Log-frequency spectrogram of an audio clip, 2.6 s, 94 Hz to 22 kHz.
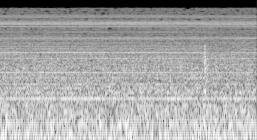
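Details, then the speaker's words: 1957 Chevy Model 561 car radio on a 12-volt bench supply during low-volume repair; steady, even vibrator supply buzz, no stall on startup this time, stronger vibration than before, running normally. "feels like it's vibrating a lot more feels like there's more vibrating power in it is that a good thing"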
